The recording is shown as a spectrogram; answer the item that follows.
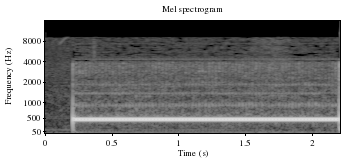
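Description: A Skype call dialing tone sounds as one loud, unbroken beep that holds a single steady pitch for about two seconds, starting and cutting off abruptly.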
